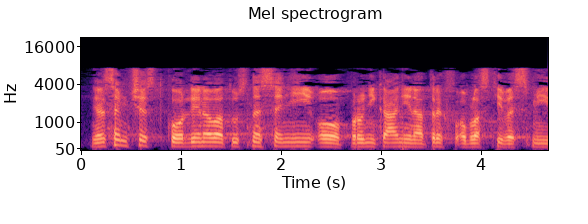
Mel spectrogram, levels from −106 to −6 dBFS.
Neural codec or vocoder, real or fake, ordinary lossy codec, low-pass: none; real; MP3, 48 kbps; 7.2 kHz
